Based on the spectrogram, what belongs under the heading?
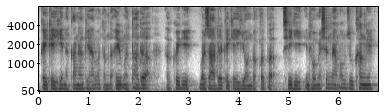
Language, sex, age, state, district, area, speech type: Manipuri, male, 30-45, Manipur, Imphal West, urban, spontaneous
